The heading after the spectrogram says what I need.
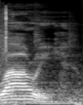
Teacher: whenever I say the word very, it would sound like a wery, without the v sound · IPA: /v/ & /w/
